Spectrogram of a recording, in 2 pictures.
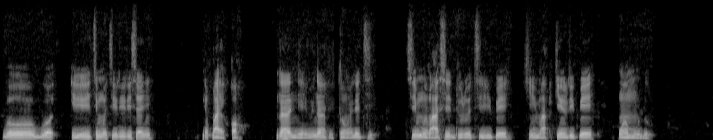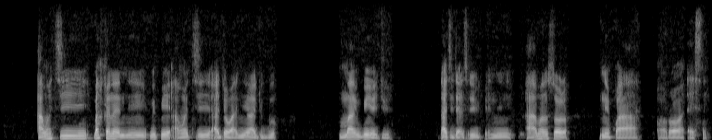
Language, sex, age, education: Yoruba, male, 15-29, secondary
